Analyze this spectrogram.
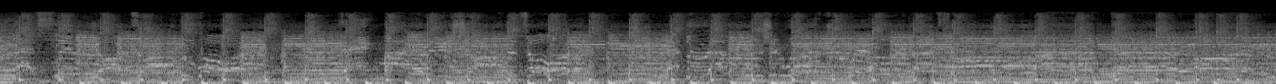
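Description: A loud, dense rock song plays continuously, with driving drums punching through steady distorted guitars and shouted vocals, the energy staying high and even throughout.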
